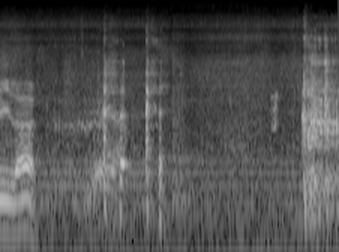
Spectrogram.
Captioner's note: woman Coughs; coughing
